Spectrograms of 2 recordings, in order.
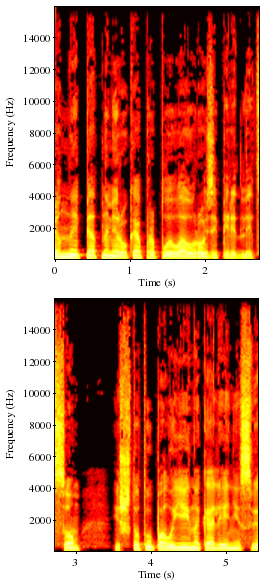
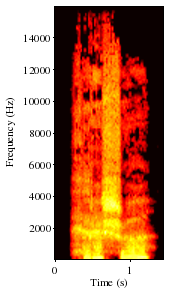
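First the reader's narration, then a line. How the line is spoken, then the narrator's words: Sweet, slightly hoarse voice. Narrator (Russian): все тот же сладкий и слегка хриплый голос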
